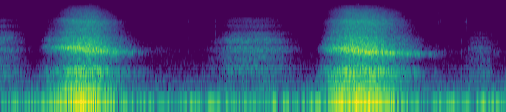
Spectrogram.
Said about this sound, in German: holt langsam Luft und atmet mit einer großen Entspannung aus.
